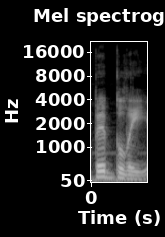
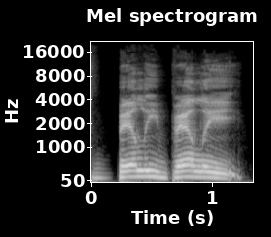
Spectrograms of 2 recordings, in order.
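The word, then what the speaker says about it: Bilibili: Firstly, this is on a platform called Bibi, a Chinese version of YouTube. It's Billy Billy. I hate when people mispronounce that It's not that hard, bro.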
